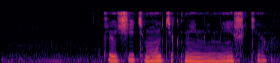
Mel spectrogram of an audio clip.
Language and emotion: Russian, sad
